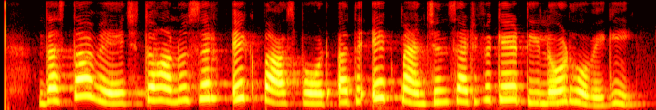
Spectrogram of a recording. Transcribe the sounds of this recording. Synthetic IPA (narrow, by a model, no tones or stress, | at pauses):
d̪əst̪aːʋet͡ʃt̪ʊɦaːnũːsɪɾfʰɪkpaːspoːɾʈət̪eːʔɪkpɛ̃ːɲt͡ʃənsəɾʈɪpʰɪkeːʈ̚d̪iːloːɽɦoːʋeːɡiː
